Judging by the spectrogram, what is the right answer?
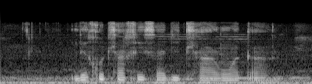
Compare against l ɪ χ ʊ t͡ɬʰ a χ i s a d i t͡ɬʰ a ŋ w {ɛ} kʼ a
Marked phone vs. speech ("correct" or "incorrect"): incorrect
